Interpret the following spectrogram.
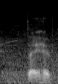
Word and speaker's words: have: living in Melbourne, and they have disappeared very, very dramatically. Because Jerry stressed the auxiliary verb have, the H sound is pronounced. He says, they have.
